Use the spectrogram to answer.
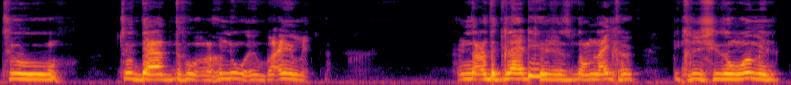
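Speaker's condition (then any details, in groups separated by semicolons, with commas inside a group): Cerebral palsy; cannot walk, uses wheelchair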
